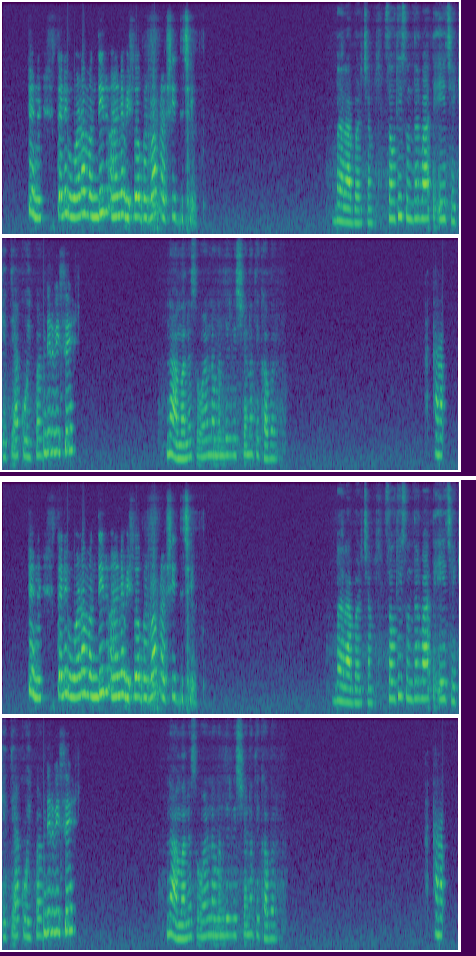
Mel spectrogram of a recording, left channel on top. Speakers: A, on the right; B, on the left.
A: તેને તેને વર્ણ મંદિર અને વિશ્વભર માં પ્રસિદ્ધ છે.
B: બરાબર છે સૌથી સુંદર વાત એ છે કે ત્યાં કોઈ પણ
A: એ વિશે
B: ના મને સુવર્ણ મંદિર વિશે નથી ખબર.
A: હા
